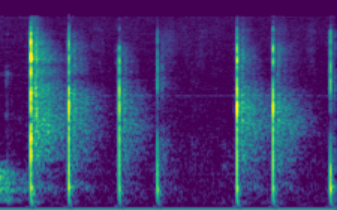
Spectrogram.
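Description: Chalk tapping against a chalkboard while characters are written, about six sharp, short taps.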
